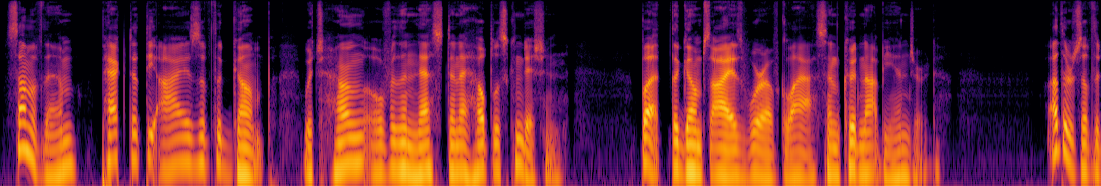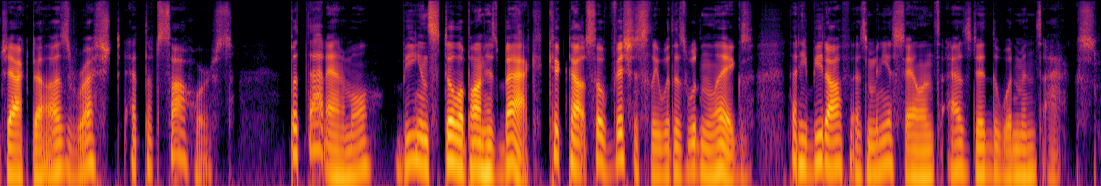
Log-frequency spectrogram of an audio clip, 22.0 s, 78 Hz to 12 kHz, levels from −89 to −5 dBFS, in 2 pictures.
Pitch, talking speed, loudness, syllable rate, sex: 115 Hz, 185 wpm, -23 LUFS, 5.0 syllables/s, male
